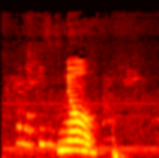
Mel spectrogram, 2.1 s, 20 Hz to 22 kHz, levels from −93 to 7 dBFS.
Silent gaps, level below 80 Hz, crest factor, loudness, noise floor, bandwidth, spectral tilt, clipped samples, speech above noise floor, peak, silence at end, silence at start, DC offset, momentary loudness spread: none; -44 dBFS; 18 dB; -20 LUFS; -46 dBFS; 15.5 kHz; -7 dB/octave; under 0.1%; 28 dB; -4 dBFS; 0.45 s; 0.25 s; under 0.1%; 17 LU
